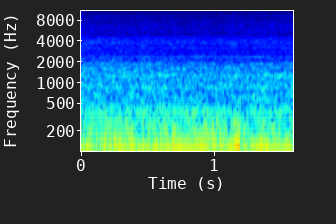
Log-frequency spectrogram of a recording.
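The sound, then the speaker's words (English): A car's engine and road rumble fill the moment with a steady, low, continuous drone at a fairly constant loudness, with no voices over it, as the car heads toward the speaker. “Please tell me that car is not headed this way.”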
